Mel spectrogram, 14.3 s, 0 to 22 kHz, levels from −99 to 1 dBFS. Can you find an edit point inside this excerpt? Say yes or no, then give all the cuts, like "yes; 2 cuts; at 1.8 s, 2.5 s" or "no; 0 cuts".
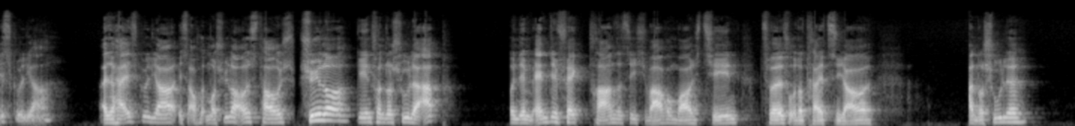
yes; 1 cut; at 3.9 s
